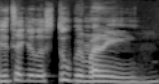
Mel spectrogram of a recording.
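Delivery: put-on sassy, snippy, dismissive attitude. Retelling how a borrower pays money back: imitating someone with an attitude. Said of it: "they pay you back with an attitude".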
